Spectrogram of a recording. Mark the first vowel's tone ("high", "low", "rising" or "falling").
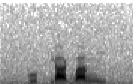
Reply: low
